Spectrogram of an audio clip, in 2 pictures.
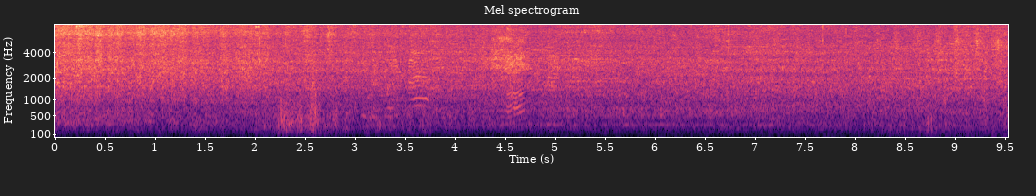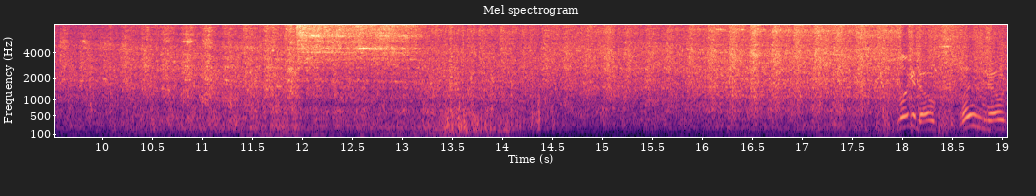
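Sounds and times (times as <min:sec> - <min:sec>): train wheels clattering on rails: 0:00.0 - 0:19.0
high wheel squeal: 0:09.1 - 0:13.4.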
